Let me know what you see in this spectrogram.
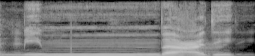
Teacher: یہاں پہ نون کی آواز کو میم کی آواز میں بدل دینا ہے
